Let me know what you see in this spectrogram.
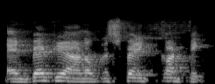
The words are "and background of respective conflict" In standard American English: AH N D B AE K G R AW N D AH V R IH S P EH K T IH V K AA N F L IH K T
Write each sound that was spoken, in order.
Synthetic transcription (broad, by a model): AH N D B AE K G R AW N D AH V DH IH S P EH T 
